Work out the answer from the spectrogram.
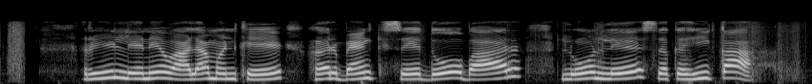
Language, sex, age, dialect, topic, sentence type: Chhattisgarhi, male, 51-55, Eastern, banking, question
